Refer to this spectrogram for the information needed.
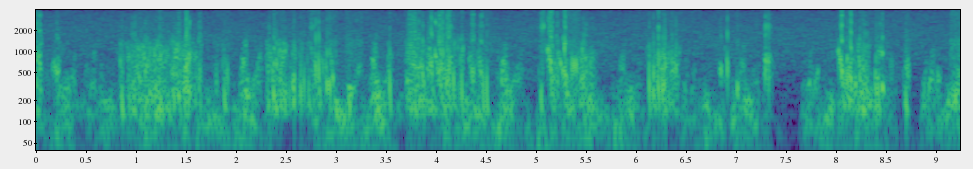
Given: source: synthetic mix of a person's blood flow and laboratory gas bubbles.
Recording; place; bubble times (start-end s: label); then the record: Doppler ultrasound of blood flow; precordium
0.00-0.08 s: bubbles
0.15-0.24 s: bubbles
0.82-1.67 s: bubbles
1.77-1.95 s: bubbles
2.29-3.01 s: bubbles
3.08-3.26 s: bubbles
3.51-3.58 s: bubbles
3.67-4.55 s: bubbles
5.01-5.61 s: bubbles
6.10-6.46 s: bubbles
6.82-6.94 s: bubbles
6.98-7.05 s: bubbles
7.26-7.36 s: bubbles
8.00-8.60 s: bubbles
8.67-8.75 s: bubbles
9.13-9.25 s: bubbles
From the record:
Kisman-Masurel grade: 342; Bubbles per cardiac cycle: rolling drumbeat, 9 or more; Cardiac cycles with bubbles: 100%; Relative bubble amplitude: moderate (0.250 to 0.450); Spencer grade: 3 (all of the cardiac periods contain showers or single bubble signals, but not dominating or overriding the cardiac motion signals); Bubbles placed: only in the low amplitude regions of the cardiac cycle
